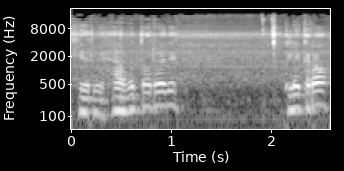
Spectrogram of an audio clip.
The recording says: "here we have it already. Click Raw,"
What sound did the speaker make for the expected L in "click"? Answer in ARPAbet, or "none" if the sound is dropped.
L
